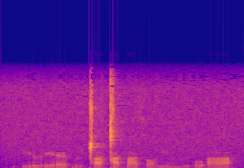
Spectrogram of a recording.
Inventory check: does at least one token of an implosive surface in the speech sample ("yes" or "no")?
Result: yes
